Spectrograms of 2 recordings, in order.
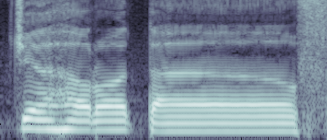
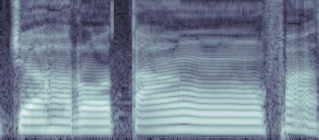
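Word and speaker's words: جهرة: Jadi cara bacanya tidak terlalu dengung juga tidak terlalu samar ya. Jahr tan seperti itu. Kalau terlalu dengung seperti ini, jahrotan fa salah atau terlalu samar jahrotan fa juga salah.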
